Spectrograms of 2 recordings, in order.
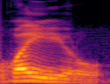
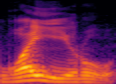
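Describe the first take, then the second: Both takes have the same delivery.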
